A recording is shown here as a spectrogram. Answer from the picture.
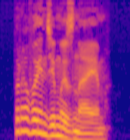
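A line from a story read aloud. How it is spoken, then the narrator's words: Very calm. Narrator (Russian): произнесла Пат очень спокойно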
